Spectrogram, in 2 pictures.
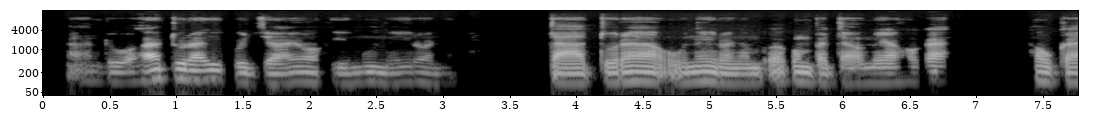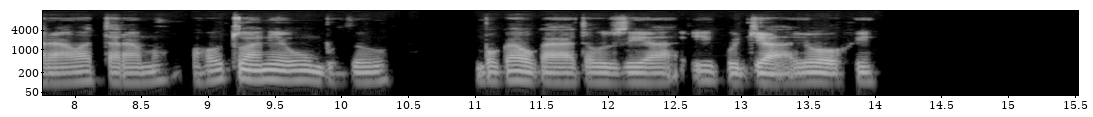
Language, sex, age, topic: Oshiwambo, male, 18-24, agriculture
